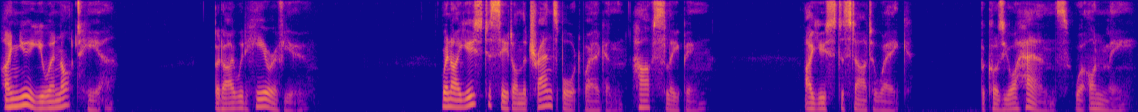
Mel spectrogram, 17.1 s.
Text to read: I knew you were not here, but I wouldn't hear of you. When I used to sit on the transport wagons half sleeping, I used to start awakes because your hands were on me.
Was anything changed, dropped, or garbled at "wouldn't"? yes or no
yes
